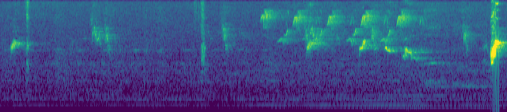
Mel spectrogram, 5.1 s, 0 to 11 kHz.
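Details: Red-whiskered bulbul of the white-cheeked type, recorded on 26 June 2018 during trapping with a decoy bird: sparse faint chirps, then a quick run of clear warbled notes, ending in a loud sharp burst.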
